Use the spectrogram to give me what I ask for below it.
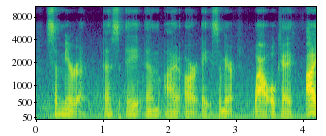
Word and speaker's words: Samira: member of the clan that i know well samaria uh samira samaria why did i say her name wrong samira s-a-m-i-r-a samir wow okay i am terrible at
